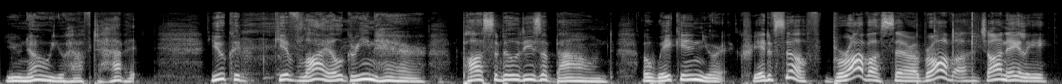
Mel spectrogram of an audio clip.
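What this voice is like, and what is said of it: Imitates another person's voice. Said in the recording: “Let me see if I can imitate you... that was a wonderful imitation.”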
